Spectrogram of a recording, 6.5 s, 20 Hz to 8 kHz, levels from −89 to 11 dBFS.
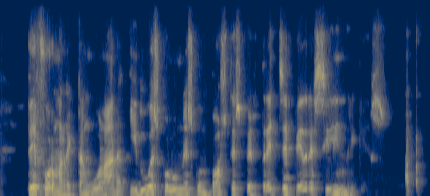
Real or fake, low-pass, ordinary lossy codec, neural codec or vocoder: real; 7.2 kHz; Opus, 24 kbps; none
